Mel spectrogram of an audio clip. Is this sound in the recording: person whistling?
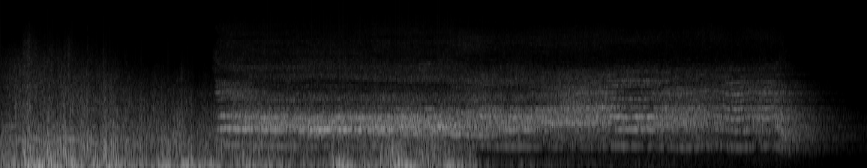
no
